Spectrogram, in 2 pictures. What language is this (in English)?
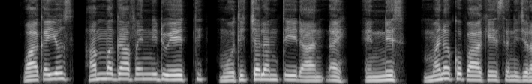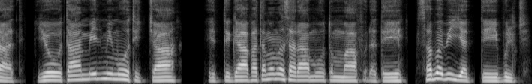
Oromo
